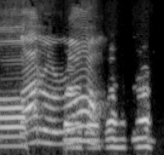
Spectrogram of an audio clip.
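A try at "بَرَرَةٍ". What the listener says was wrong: আপনি কেন 12 র টান দিলেন? আগে টান দিয়েছেন, মনে আছে ভাই?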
